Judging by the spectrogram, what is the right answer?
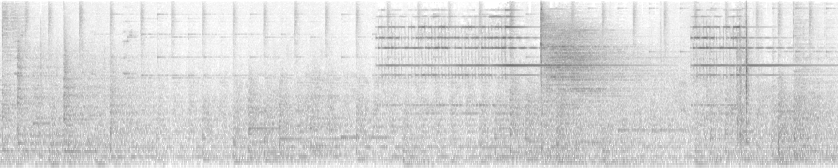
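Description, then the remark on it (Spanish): A telephone bell rings repeatedly in steady bursts, fairly loud, over a dense background of low rumble and clatter, with no one speaking. “Era Guthrie al teléfono.”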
